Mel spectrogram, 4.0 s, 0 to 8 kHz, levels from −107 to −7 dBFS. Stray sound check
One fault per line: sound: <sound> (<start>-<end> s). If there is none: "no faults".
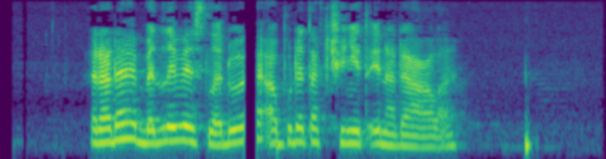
sound: dropout (1.6-1.7 s)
